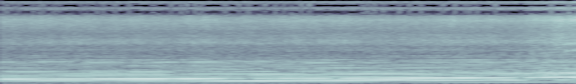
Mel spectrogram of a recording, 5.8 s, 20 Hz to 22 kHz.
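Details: Turbo Corvette "Ruby" on Ignite E90 moonshine ethanol, run number 2, 30% more fuel, no timing added: strong even roar holding steady pitch through the full-throttle pull, no misses, knocks or stumbles; normal full-throttle run, running clean.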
